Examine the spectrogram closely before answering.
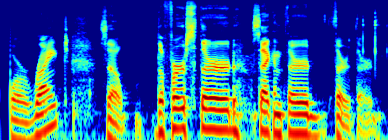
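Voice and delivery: ordinary talk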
